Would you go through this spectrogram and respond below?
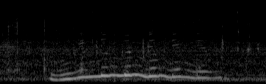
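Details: Choco, a 9-week-old Norwich Terrier puppy indoors, gives one drawn-out tonal howl lasting under two seconds. It rises at the start, holds a wavering middle and slowly falls away, with soft room noise around it.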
